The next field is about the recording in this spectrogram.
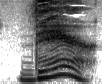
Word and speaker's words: there: here and there. 그렇죠. 이 there 이라는 단어입니다. there, there. 발음 연습해 보시면 좋겠죠? there, there. 알던 단어도 다시 짚고 넘어가야죠. there, there. 돼요 아니고 there, the, the, there 이렇게 예, 연습하시면 되겠습니다.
